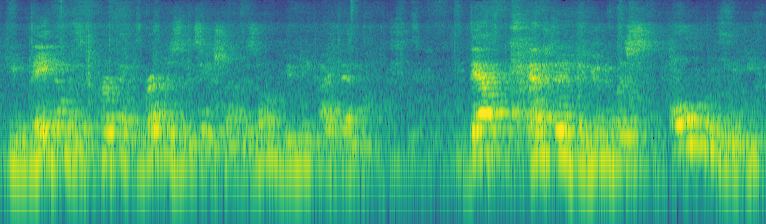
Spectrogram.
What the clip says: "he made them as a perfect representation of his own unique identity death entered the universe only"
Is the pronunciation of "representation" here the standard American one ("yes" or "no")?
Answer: yes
